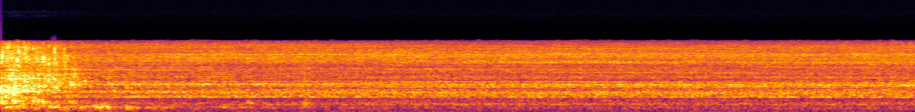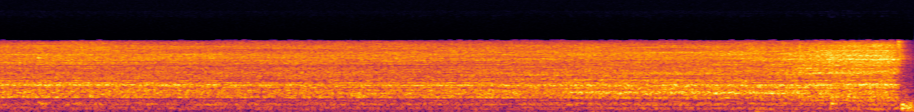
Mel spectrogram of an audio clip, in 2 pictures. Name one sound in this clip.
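Water hisses steadily as a toilet tank refills.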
